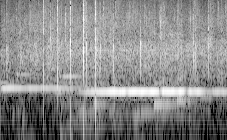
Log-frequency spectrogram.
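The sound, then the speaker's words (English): A church audience claps together for a man who has just prayed to accept Jesus, in a steady, scattered burst of applause, many hands at once, with a sustained organ-like tone holding underneath throughout. “Let's give him a hand clap, yeah.”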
